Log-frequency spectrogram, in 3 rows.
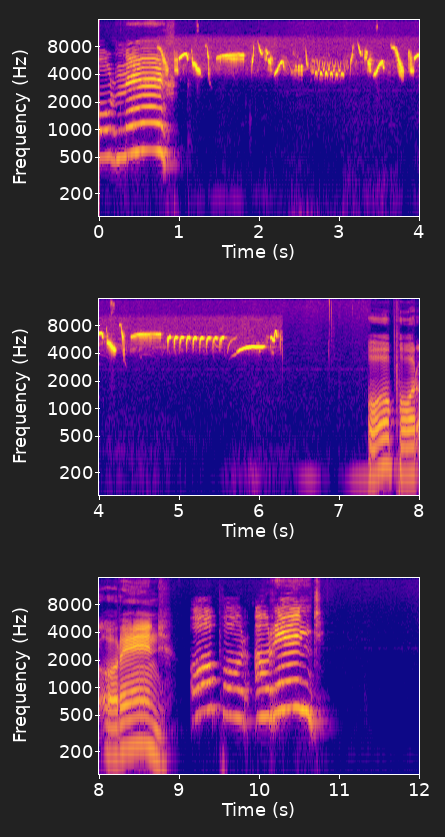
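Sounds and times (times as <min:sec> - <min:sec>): songbird singing: 0:00.0 - 0:07.5.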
